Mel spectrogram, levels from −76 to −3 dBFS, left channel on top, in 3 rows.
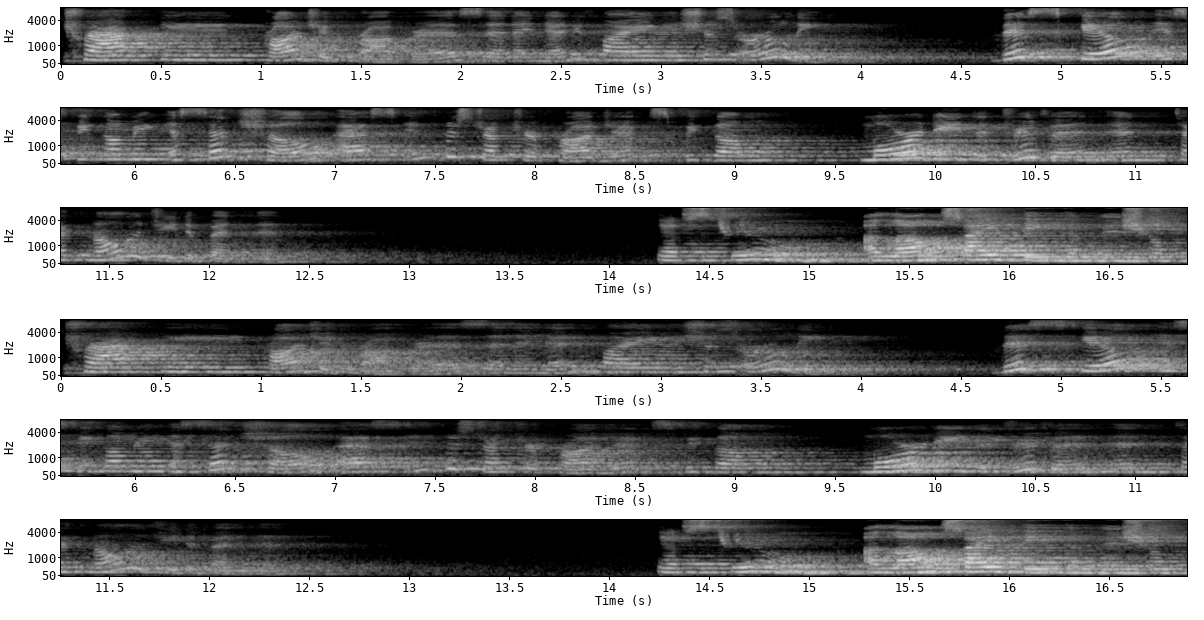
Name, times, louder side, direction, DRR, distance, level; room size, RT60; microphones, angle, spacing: voice 1, 0.0-3.8 4.6-9.2 9.6-12.4, left 2 dB, 65° left, 1 dB, 3.0 m, -27 dB
voice 2, 14.2-15.0 15.3-16.8, equal, 5° left, -1 dB, 4.6 m, -21 dB
22.5 x 19.0 x 6.7 m, 2.1 s
head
